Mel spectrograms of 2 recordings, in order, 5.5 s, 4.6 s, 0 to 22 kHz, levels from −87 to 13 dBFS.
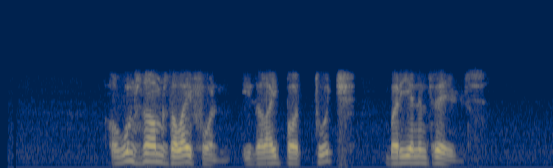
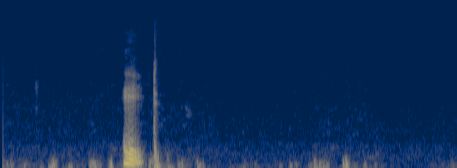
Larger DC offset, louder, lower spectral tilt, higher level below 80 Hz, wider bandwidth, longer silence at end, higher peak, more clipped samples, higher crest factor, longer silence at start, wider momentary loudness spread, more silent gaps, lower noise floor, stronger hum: neither; second, -26 LUFS vs -19 LUFS; about the same, -9.5 dB/octave vs -10.5 dB/octave; second, -76 dBFS vs -44 dBFS; second, 4 kHz vs 5 kHz; second, 0.75 s vs 1.1 s; second, -10 dBFS vs -2 dBFS; neither; second, 18 dB vs 24 dB; first, 1.1 s vs 0.5 s; second, 13 LU vs 28 LU; neither; about the same, -68 dBFS vs -68 dBFS; neither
